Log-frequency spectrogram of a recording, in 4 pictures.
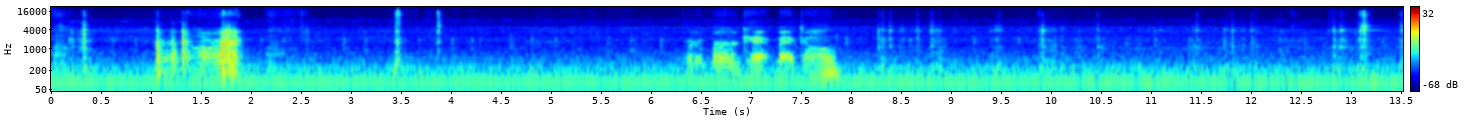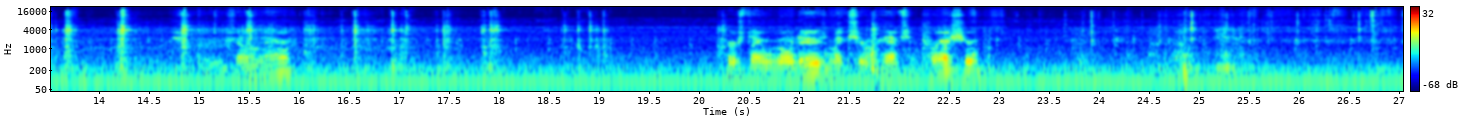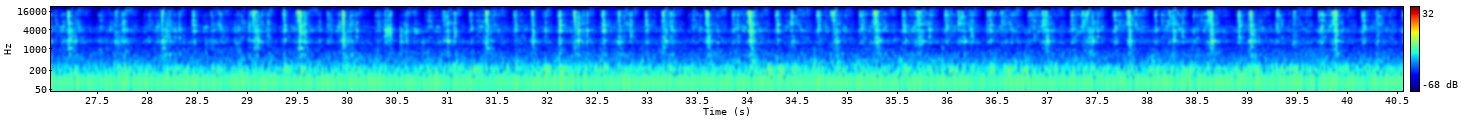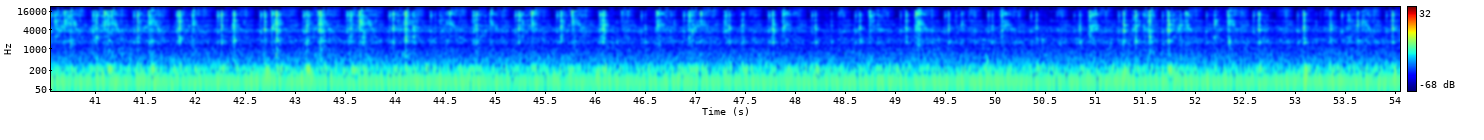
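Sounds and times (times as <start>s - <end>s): steady low hum: 0.0s - 54.0s
hand pump strokes clicking: 12.8s - 18.1s, 20.2s - 54.0s.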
